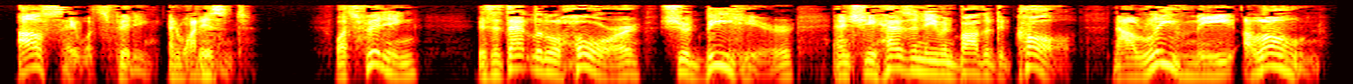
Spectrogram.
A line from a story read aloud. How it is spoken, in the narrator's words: Anne snarled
